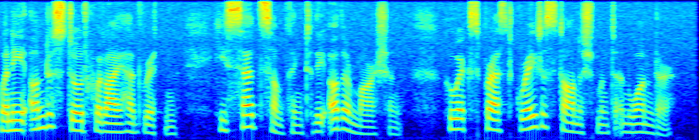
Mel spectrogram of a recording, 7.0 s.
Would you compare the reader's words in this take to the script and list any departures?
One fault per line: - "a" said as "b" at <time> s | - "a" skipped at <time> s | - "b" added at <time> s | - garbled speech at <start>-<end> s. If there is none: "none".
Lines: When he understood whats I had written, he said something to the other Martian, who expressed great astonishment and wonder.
- "whats" said as "what" at 0.9 s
